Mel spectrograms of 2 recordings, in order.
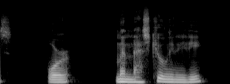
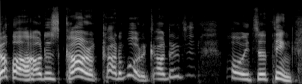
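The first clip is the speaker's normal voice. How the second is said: high, squeaky clueless voice; clueless self; 11 semitones higher than usual. Retold or imitated. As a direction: play dumb like you've never seen a car. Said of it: "And I'm here, like, learning".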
